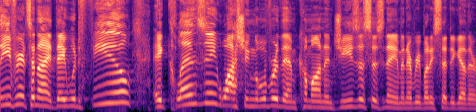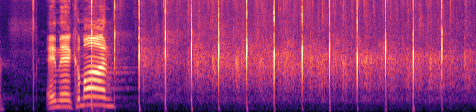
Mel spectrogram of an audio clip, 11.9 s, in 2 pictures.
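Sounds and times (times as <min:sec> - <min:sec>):
speech: 0:00.0 - 0:07.5
steady evenly spaced sharp claps: 0:07.0 - 0:11.9
audience applause: 0:07.7 - 0:11.9.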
